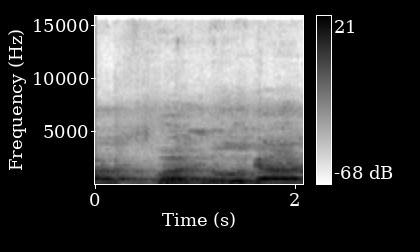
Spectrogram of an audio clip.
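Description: A voice singing slow, held notes in a chant-like melody, dipping briefly about half a second in.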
